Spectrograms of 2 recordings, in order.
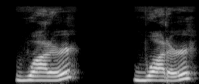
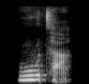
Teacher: ça c'est plutôt la prononciation américaine on va rouler le r à la fin du mot alors qu'à la britannique en fait on l'entend même pas wat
